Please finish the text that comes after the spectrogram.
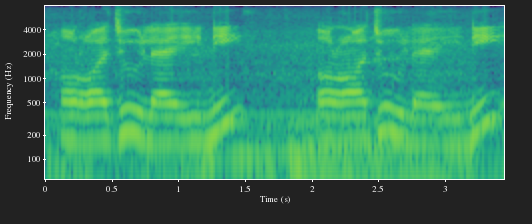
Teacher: را کو پر پڑھے اور لام زبر یا لئی یہ لین ہے نرمی کے ساتھ پڑھیں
